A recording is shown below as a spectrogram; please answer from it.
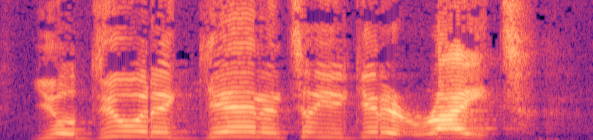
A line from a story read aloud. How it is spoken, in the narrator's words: someone from the crowd shouted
